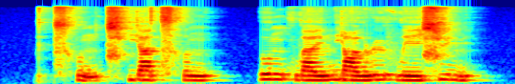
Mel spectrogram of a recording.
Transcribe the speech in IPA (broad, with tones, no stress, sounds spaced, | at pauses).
t͡sʰ ʊ̰˨˩ ŋ t͡ɕʰ j ä˥ t͡sʰ ɤ˨ ŋ | ʊ˥˩ ŋ x w a˧˥ ɪ̯ n̪ j ɑ˧˥ ʊ̯ ɻ ɻ̩˥˩ f w e˧˥ ɪ̯ ɕ y˥˩ n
